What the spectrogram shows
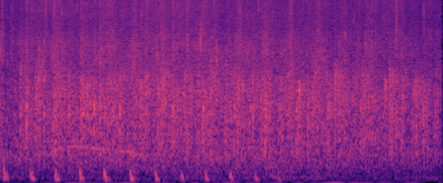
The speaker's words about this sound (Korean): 어, 여러 의료팀, 안내팀 모든 부분에 헌신한 우리 스탭들에게 다시 한번 박수를 한번.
